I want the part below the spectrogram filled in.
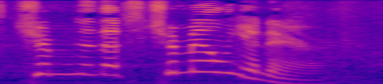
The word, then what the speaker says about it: Chamillionaire: Yeah, Joel couldn't pronounce Chamillionaire, and that look, it's Chamil. I'm like, that's Chamillionaire.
